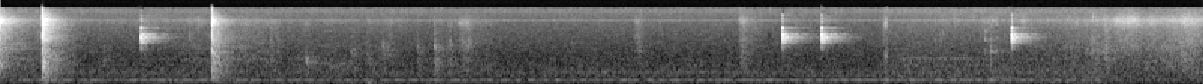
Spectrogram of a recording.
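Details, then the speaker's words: Geiger counter on a weakly radioactive beta-emitting check source in a Ziploc bag: sparse crisp ticks at random, about one a second, over a faint hum; counter working correctly. "but it allows you to tell if your Geer counter is working take a look it is a quick way to determine if your Giger counter is working correctly"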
